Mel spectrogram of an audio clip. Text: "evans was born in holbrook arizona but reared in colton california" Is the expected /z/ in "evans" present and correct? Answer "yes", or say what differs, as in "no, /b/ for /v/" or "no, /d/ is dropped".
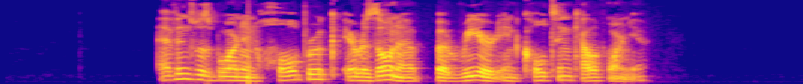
yes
